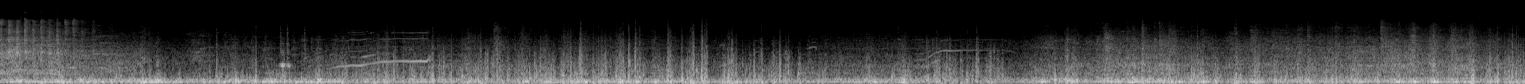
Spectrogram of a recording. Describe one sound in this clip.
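A roller coaster car rumbles and rattles fast along its track.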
